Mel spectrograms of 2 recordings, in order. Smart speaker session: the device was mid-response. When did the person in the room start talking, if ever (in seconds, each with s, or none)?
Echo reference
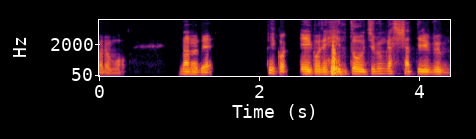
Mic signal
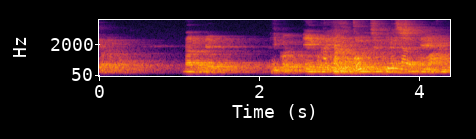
2.8 s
